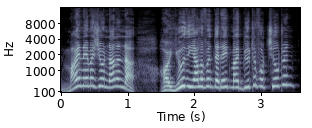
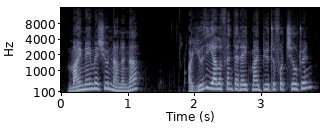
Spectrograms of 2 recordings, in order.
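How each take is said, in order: First: It is said somewhat louder than before. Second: It is said at a normal, quiet volume.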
